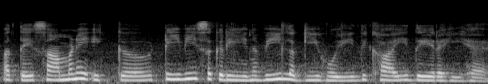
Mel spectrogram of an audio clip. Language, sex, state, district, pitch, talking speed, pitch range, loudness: Punjabi, female, Punjab, Kapurthala, 205 Hz, 145 wpm, 190-220 Hz, -14 LUFS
